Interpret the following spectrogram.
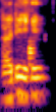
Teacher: विसर्ग के पहले इ है तो विसर्ग का ह और ह में इ लगा दिए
